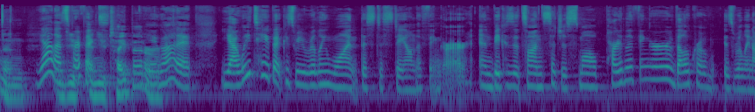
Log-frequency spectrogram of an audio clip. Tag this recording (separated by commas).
Speech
